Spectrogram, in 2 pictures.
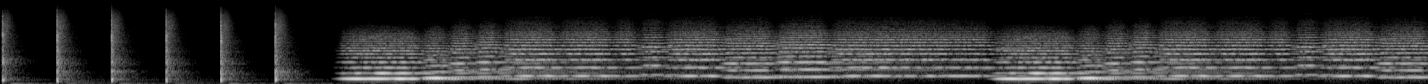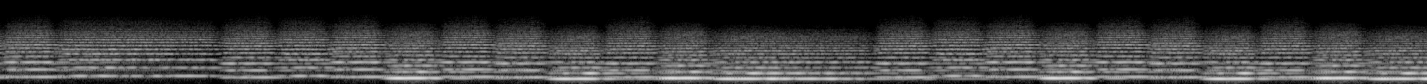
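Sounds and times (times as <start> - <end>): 
fiddle playing a long dance tune in C: 3.4 - 28.5.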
